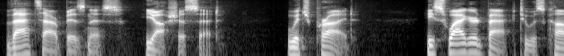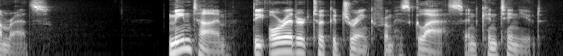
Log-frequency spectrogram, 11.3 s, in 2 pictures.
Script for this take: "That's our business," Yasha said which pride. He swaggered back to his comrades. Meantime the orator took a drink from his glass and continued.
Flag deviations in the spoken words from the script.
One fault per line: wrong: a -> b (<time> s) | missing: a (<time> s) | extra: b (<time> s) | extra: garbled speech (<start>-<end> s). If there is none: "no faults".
no faults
